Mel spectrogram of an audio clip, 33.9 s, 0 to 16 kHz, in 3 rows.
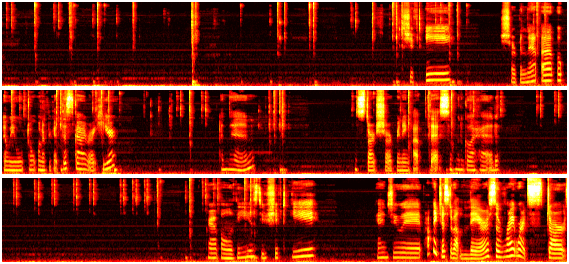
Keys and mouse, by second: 1.3 click, 1.5 click, 2.0 click, 3.8 KP_Decimal, 4.4 middle click, 4.8 middle click, 5.5 z, 7.8 shift+e, 8.9 z, 10.7 z, 12.4 shift+e, 13.3 z, 16.7 shift+e, 18.4 middle click, 25.8-30.6 drag, 27.4 shift+e.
